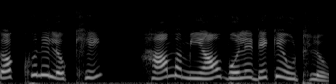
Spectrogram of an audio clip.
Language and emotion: Bengali, neutral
